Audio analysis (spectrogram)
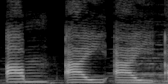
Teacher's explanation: เป็นรูปสระที่มีเสียงพยัญชนะรวมอยู่ด้วยเสียงมยว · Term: สระเกิน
